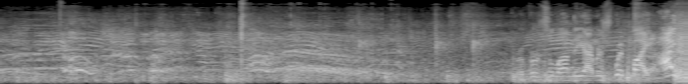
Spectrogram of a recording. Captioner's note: crowd chatter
